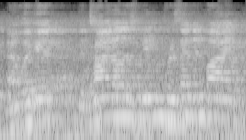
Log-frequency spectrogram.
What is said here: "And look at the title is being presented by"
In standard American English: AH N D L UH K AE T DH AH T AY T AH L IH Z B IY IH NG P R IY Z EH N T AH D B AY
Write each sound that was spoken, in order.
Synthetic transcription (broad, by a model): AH L UH K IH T DH AH T AY T L IH Z B IY IH NG P R IY Z EH N T AH D B AY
